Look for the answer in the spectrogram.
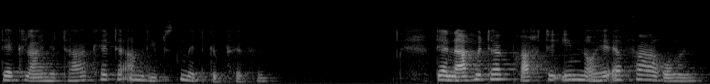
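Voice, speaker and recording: A woman reading a children's story aloud, slow and expressive, in a roomy recording. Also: medium pitch. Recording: roomy echo.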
